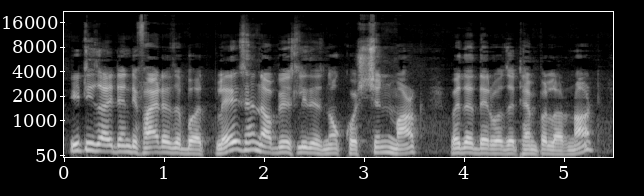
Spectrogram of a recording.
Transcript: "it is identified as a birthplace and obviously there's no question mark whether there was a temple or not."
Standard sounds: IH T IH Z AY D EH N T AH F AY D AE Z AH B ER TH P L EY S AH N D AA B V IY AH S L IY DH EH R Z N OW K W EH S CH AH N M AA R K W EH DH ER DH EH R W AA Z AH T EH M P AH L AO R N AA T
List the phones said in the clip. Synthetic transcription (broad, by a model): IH T IH Z AY D EH N T AH F AY D AE Z AH B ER T P L EY S AH N D AA B V IY AH S L IY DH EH R Z N OW K W EH S CH AH N M AA R K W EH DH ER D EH R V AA Z AH T EH M P AH L AO R N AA T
